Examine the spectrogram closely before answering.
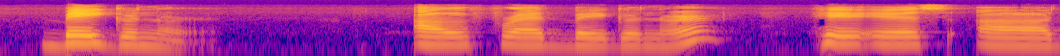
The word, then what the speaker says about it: Wegener: We have Alfred Wegener, or it pronounced as Alfred, according to the book, it pronounced as Wegener.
